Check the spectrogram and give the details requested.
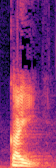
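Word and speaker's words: कै: And it is pronounced like Ki in kite.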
